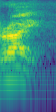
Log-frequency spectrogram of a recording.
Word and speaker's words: wry: Both राय, WRY, इसको बोलते हैं राय, राय, रियल प्रोनाउंसिएशन ऑफ WRY, राय, इसका मतलब होता है सिकुड़ जाना।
